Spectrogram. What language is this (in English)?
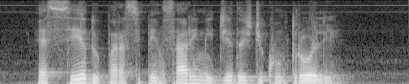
Portuguese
